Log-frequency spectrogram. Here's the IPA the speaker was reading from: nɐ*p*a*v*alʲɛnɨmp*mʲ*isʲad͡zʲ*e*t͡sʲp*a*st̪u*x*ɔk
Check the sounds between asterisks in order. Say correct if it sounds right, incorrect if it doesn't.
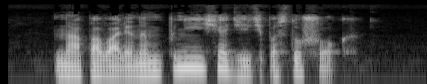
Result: correct, correct, incorrect, incorrect, incorrect, incorrect

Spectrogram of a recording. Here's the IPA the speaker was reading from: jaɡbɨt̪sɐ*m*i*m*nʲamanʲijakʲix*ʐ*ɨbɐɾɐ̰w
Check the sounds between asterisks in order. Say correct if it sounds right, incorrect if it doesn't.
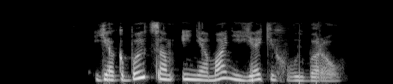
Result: correct, incorrect, incorrect

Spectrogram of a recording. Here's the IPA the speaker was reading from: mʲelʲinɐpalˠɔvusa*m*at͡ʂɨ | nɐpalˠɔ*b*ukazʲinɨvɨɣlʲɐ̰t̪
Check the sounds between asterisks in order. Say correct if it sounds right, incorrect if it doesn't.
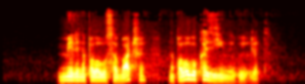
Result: incorrect, incorrect

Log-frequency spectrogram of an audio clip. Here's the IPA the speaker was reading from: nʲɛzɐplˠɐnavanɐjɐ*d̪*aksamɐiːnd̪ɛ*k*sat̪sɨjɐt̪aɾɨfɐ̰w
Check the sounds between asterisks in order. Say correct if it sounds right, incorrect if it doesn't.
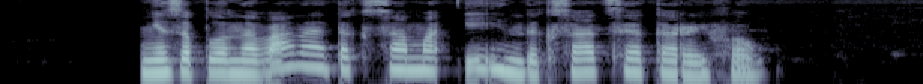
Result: incorrect, correct

